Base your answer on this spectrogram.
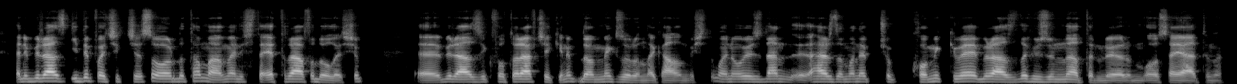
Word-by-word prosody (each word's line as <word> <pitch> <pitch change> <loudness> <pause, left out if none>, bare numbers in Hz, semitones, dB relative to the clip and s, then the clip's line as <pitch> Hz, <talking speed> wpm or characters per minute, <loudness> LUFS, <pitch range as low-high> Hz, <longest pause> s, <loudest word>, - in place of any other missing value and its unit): hani, 135 +2 -3
biraz 150 -2 +6
gidip 145 +1 -4
açıkçası 125 -2 0
orada 135 0 0
tamamen, 130 -4 -1
işte, 120 0 -3
etrafı 125 +1 +2
dolaşıp, 95 -5 -3 0.5
eee, 100 +1 0
birazcık 120 -2 +3
fotoğraf 125 +1 +3
çekinip 135 +2 -5
dönmek 120 +1 -2
zorunda 100 -5 -4
kalmıştım. 90 - -4
Hani, 125 -1 -4
o 125 +1 -3
yüzden, 130 0 -2
eee, - - -1
her 130 0 +5
zaman 125 0 -5
hep 130 -1 -2
çok 115 - -8
komik 130 +3 -4
ve 140 -1 +3
biraz 120 -2 +3
da 140 - +1
hüzünlü 120 -2 -3
hatırlıyorum 90 -3 -2
o 95 0 -3
seyahatimi. 90 -2 +1
125 Hz, 155 wpm, -25 LUFS, 110-130 Hz, 0.5 s, biraz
